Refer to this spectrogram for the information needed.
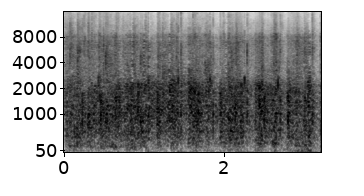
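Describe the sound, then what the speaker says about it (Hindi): Steady, loud applause from a gathered audience at a religious discourse in a temple, dense clapping filling the whole stretch without a break. "ताली बजाओ जोर से"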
